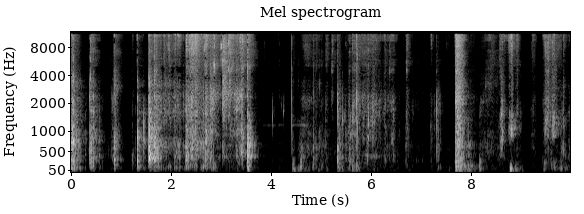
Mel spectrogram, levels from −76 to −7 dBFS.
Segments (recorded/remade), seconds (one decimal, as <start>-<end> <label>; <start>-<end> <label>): 0.0-1.4 recorded; 1.4-2.2 remade; 2.2-10.0 recorded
